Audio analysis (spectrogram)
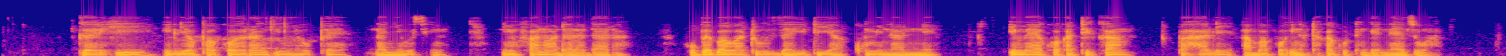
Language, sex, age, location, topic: Swahili, male, 18-24, Kisumu, finance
